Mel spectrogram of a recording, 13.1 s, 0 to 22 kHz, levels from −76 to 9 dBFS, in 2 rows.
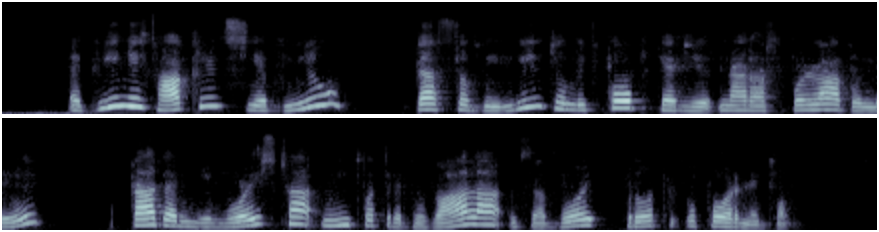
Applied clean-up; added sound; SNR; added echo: neural mask model DeepFilterNet 3.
